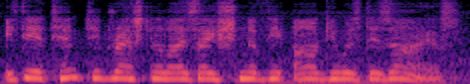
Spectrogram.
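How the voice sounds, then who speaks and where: A man voicing a high, eager schoolboy reciting. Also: steady tone, a little fast, slight background noise, natural voice, low-quality recording. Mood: dutiful. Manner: high, dutiful, recited answers. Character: eager young male prisoner reciting by rote.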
